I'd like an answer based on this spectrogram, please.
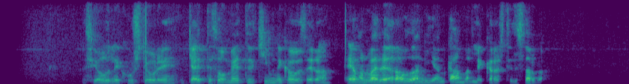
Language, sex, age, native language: Icelandic, male, 20-29, Icelandic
